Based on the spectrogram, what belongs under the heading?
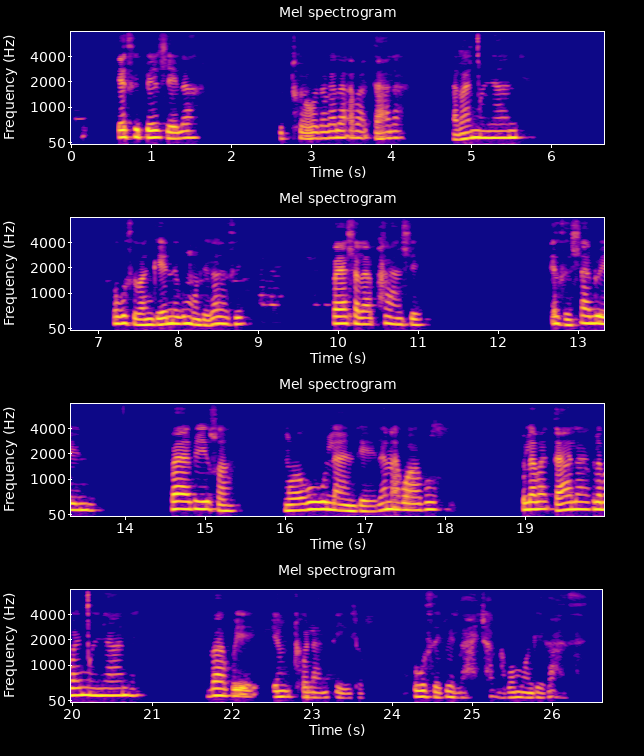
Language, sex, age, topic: North Ndebele, female, 50+, health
